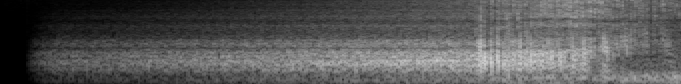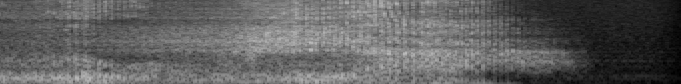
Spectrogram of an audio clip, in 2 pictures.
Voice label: demon dark voice reverse i rule here

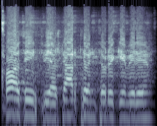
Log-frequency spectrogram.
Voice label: octoberfest animateur

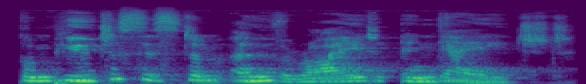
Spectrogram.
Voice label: space shuttle female status report

